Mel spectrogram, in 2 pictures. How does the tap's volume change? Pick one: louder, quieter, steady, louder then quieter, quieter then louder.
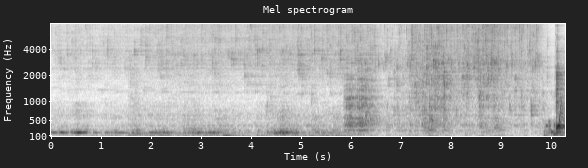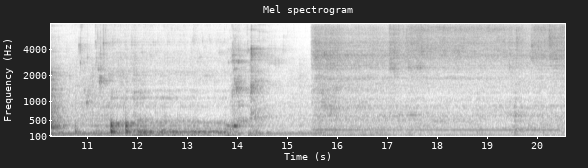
louder then quieter.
